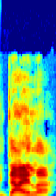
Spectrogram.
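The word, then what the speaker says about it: Deila: All right, we're going to pivot very quickly because I want to talk about this Ronnie Delia. Did I say it right? Delia. Ronnie Dyla. Thank you for that.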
